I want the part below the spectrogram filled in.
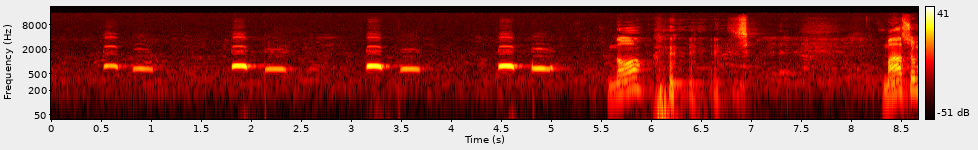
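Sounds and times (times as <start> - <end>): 
person whistling or hooting a falling two-note cuckoo call: 0.5 - 1.1, 1.8 - 2.4, 3.2 - 3.8, 4.5 - 5.2
speech: 5.6 - 7.1, 8.3 - 8.6
laughter: 6.0 - 8.0.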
